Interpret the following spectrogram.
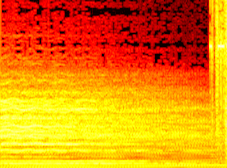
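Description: Intro music: a held, distorted electric guitar chord with a wavering vibrato, dying away near the end.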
